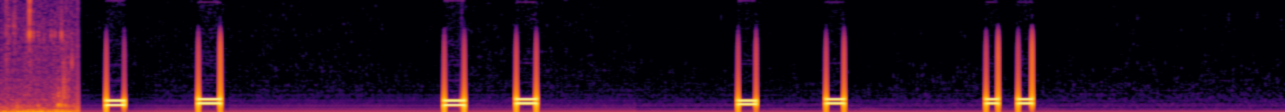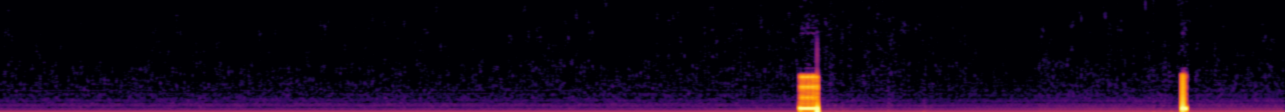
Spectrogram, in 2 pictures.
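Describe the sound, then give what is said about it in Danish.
Pairs of short electronic telephone beeps repeat at steady intervals, four double tones in a row, followed after a pause by two sharper clicks or blips. Clear and isolated, with no talking. “den sagesløse opringer gennem et sandt inferno af stemmer, forklaringer, tonefald, lydniveauer og ikke mindst musik ledsaget af de kendte toner dut-dut.”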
